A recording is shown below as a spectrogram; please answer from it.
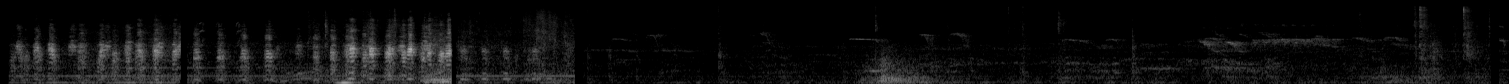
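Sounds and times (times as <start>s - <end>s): rapid honking bird calls: 0.1s - 5.6s.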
